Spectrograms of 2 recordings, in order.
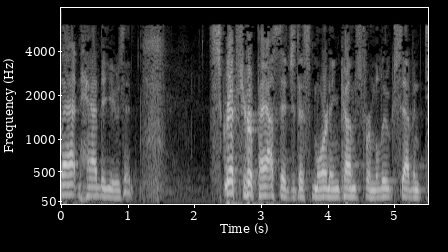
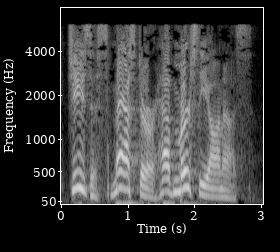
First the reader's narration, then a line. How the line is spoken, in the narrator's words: They stood at a distance and called out in a loud voice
